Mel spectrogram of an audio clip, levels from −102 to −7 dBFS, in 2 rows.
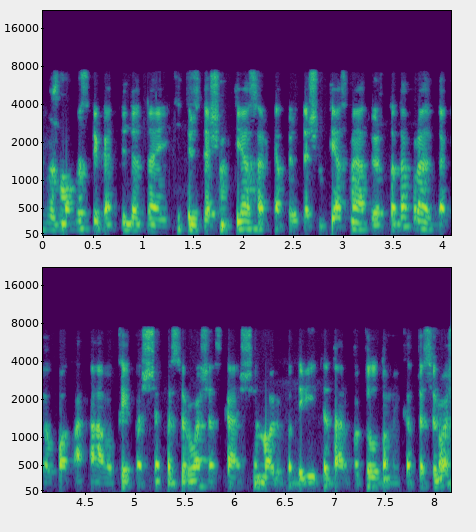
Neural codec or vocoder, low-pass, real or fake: none; 7.2 kHz; real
